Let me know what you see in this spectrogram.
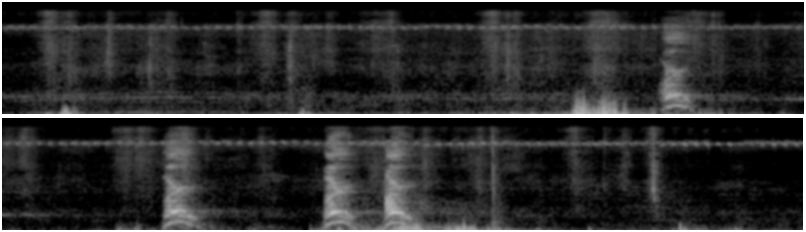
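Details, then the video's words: French Bulldog Regis barks at fairies indoors in irregular bursts: a low thump, then single and paired sharp barks, some in quick doubles near the end, with rumbling handling noise and a faint high whine throughout. "barking at fairies"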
